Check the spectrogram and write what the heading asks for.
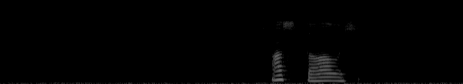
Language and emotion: Russian, sad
